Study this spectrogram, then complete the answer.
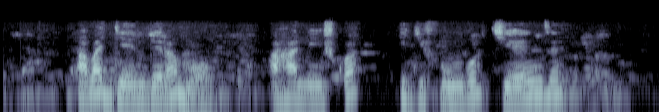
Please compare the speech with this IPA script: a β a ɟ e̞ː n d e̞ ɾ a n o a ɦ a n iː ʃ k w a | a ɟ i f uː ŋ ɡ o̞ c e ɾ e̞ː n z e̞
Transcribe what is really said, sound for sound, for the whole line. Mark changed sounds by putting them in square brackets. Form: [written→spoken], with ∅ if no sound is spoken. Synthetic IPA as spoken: a β a ɟ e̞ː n d e̞ ɾ a [n→m] o a ɦ a n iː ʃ k w a | [a→i] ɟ i f uː ŋ ɡ o̞ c [e→i] ɾ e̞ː n z e̞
